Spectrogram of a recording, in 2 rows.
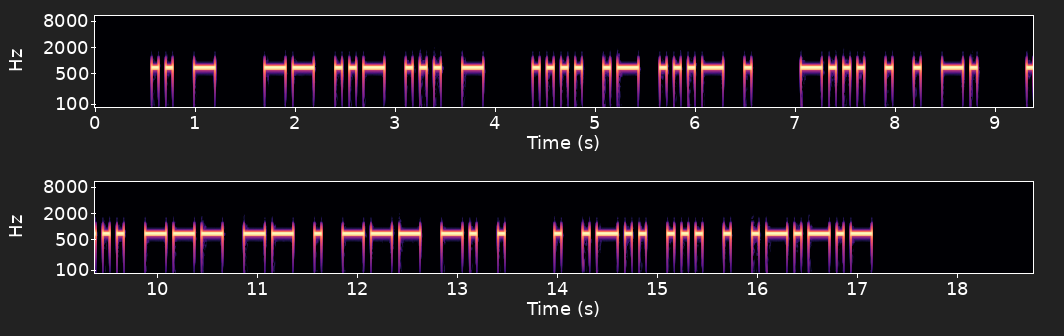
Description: Morse code, heard as a keyed tone, about 17 wpm, 700 Hz. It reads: IT MUST HAVE BEEN SOMEONE ELSE.
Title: Sentences from Top 1000 Words - Review Part 4 - 17wpm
